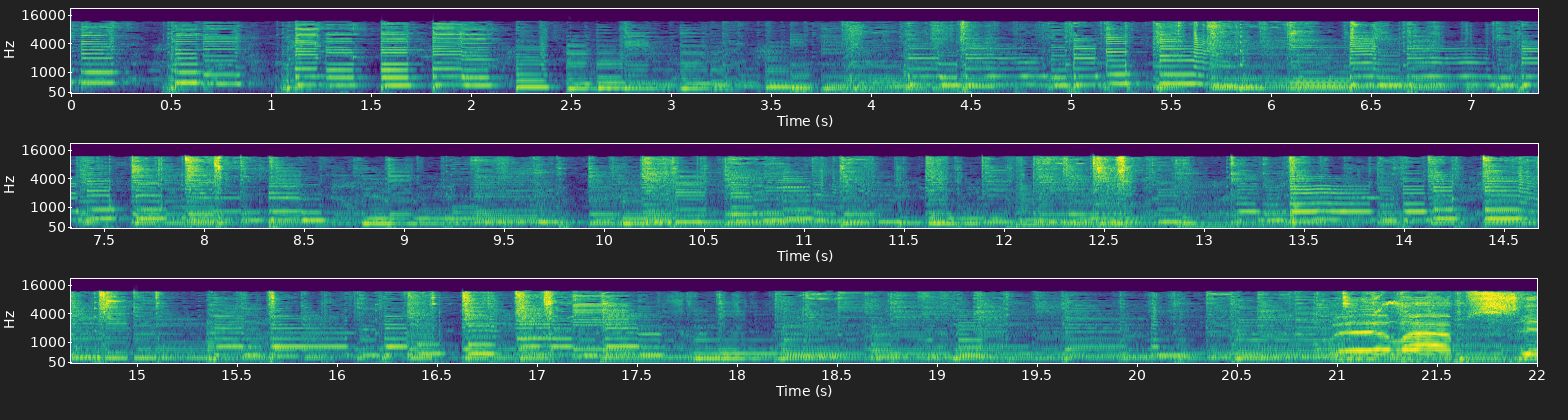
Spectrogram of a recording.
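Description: Two steel-string acoustic guitars playing the instrumental intro of a country song. It opens with a few separate picked notes and fills out into steady strummed chords after about two seconds. A man's singing voice comes in right at the end.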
